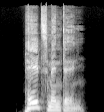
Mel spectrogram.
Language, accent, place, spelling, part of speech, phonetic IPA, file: German, Germany, Berlin, Pelzmänteln, noun, [ˈpɛlt͡sˌmɛntl̩n], De-Pelzmänteln.ogg
- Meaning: dative plural of Pelzmantel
